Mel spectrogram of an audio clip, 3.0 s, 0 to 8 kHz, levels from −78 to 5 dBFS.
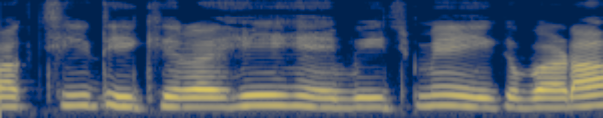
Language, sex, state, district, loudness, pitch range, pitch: Hindi, female, Bihar, Patna, -16 LUFS, 195-225 Hz, 210 Hz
